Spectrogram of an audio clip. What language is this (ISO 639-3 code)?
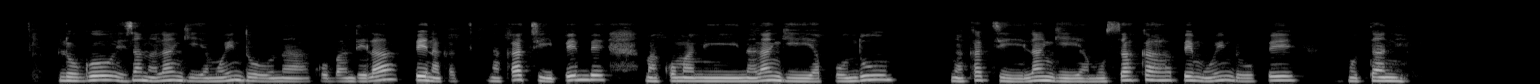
lin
